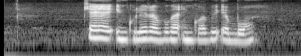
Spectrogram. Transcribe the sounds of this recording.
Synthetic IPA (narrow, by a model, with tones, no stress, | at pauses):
kʰa˦ja˦˨ʔi˨ŋku˨lɛ˦ɾa˨βu˦ka˦˨ʔi˨ŋkwa˨βi˦ʔɛ˨bɔ˨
